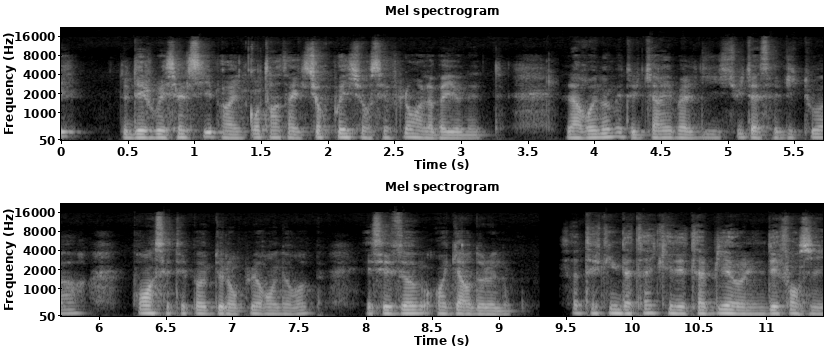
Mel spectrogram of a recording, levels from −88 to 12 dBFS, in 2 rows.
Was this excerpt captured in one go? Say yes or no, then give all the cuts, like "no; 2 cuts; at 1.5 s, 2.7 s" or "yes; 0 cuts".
no; 1 cut; at 3.7 s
